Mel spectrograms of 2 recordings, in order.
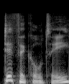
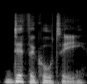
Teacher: Difficulty stressing the second syllable.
